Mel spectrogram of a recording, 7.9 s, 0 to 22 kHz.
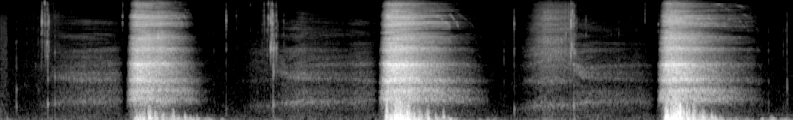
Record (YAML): exhalation_length: 7.9 s
exhalation_amplitude: 14718
exhalation_signal_mean_std_ratio: 0.28
survey_phase: beta (2021-08-13 to 2022-03-07)
age: 45-64
gender: Female
wearing_mask: 'No'
symptom_cough_any: true
symptom_runny_or_blocked_nose: true
symptom_shortness_of_breath: true
symptom_sore_throat: true
symptom_abdominal_pain: true
symptom_fatigue: true
symptom_headache: true
symptom_change_to_sense_of_smell_or_taste: true
symptom_other: true
symptom_onset: 4 days
smoker_status: Ex-smoker
respiratory_condition_asthma: false
respiratory_condition_other: false
recruitment_source: Test and Trace
submission_delay: 2 days
covid_test_result: Positive
covid_test_method: RT-qPCR
covid_ct_value: 18.3
covid_ct_gene: ORF1ab gene
covid_ct_mean: 18.8
covid_viral_load: 680000 copies/ml
covid_viral_load_category: Low viral load (10K-1M copies/ml)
